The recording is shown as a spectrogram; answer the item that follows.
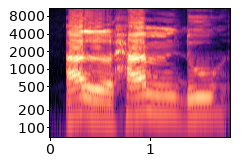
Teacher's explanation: da hukumnya makhrajnya pada ujung lidah menempel dengan di antara gusi dengan gigi atas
